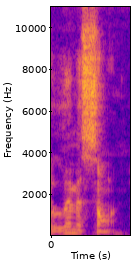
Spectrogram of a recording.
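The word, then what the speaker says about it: limaçon: This shape, and shapes like this, are called a limison. So it's a, actually it's a C, not an S. It's pronounced like an S in English, but it's actually a French word, and it's that C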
